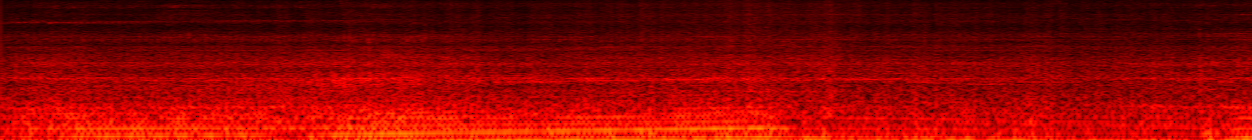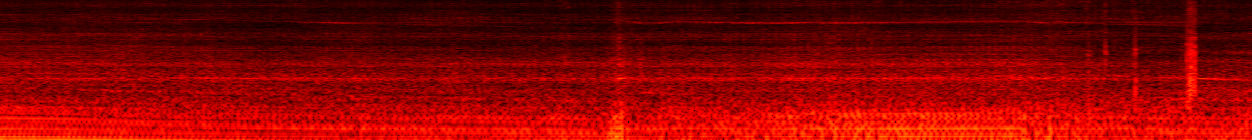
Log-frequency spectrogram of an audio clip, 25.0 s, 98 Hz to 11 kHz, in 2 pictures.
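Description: A 2018 Indian Chief Dark Horse motorcycle's big engine rumbles steadily and loudly while riding at low revs, with continuous wind noise over the drone.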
